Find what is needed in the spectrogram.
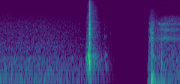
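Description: Faint room tone, then a single sharp click about a second in, followed by half a second of dead silence.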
